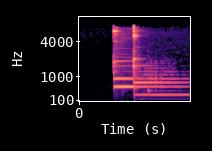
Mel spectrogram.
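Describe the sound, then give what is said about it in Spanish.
A smartphone's two-note activation chime plays alone as the TalkBack screen reader is switched back on with both volume keys: a bright first tone, then a second tone a moment later that rings on with a smooth, sustained fade. “Con la, y lo vuelvo a activar con las dos teclas de volumen.”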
